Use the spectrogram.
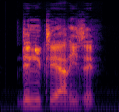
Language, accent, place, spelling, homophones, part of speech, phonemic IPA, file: French, France, Lyon, dénucléariser, dénucléarisai / dénucléarisé / dénucléarisée / dénucléarisées / dénucléarisés / dénucléarisez, verb, /de.ny.kle.a.ʁi.ze/, LL-Q150 (fra)-dénucléariser.wav
- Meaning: to denuclearize (make nuclear-free)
